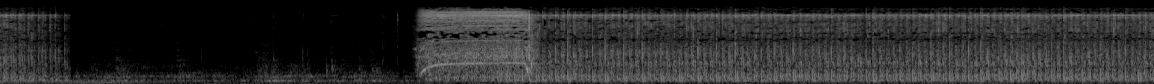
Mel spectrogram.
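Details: Eachine EM1 (same as M14) four-stroke opposed double-piston mini engine running steadily at low speed. It is not a high-speed engine and sounds like a sewing machine: fast, even high-pitched buzz with light exhaust popping. Runs well, almost no vibration; normal running.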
